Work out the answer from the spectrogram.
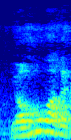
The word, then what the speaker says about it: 여호와: 그래서 A, O, I 붙여서 여호와가 된 거예요. 그래서 우리가 이걸 여호와라고 부릅니다. 근데 학자들은 이 발음이 여호와보다는 야훼가 더 맞다라고 얘기를 하는 거죠.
